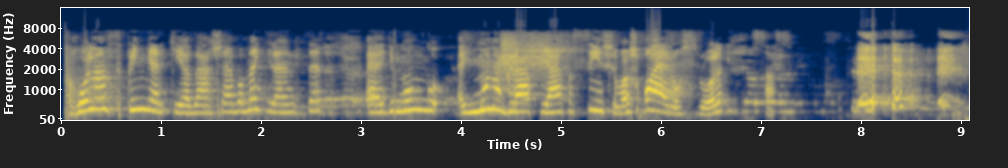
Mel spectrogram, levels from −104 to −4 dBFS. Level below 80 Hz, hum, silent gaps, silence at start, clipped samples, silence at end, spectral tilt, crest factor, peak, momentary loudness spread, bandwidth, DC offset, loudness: -60 dBFS; none; none; 0.05 s; under 0.1%; 0 s; -3 dB/octave; 14 dB; 0 dBFS; 13 LU; 7.8 kHz; under 0.1%; -14 LUFS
